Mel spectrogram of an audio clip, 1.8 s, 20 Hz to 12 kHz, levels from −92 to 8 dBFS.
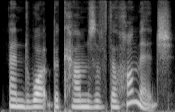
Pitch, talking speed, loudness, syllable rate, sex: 205 Hz, 205 wpm, -17 LUFS, 6.4 syllables/s, female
